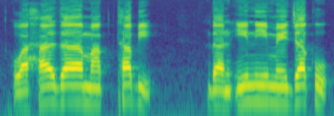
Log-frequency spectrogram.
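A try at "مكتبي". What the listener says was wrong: Nah, maktabi agak panjang B-nya.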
